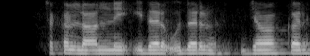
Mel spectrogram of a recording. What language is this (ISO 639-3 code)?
hin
